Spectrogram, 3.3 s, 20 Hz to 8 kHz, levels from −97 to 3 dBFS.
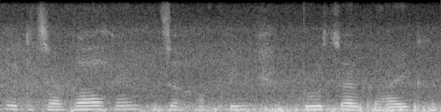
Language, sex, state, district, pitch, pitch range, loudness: Hindi, male, Odisha, Sambalpur, 240 Hz, 235-245 Hz, -17 LUFS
